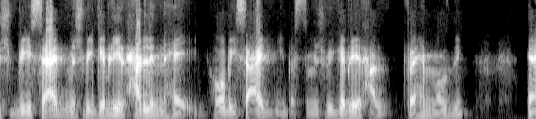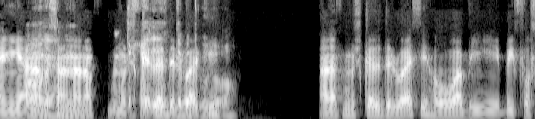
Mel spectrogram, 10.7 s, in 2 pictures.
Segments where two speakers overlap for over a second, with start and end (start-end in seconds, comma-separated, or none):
5.6-7.6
